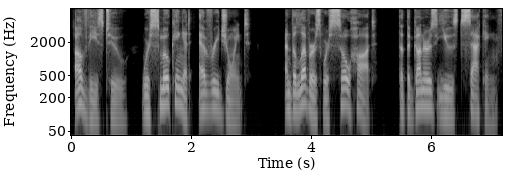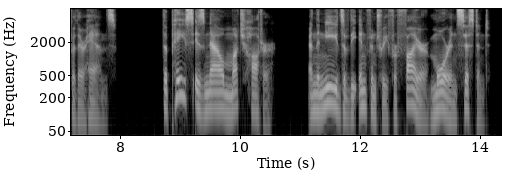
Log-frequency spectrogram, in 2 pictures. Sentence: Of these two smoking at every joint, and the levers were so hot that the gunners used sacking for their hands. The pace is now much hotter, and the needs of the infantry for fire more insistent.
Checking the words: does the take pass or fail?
fail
